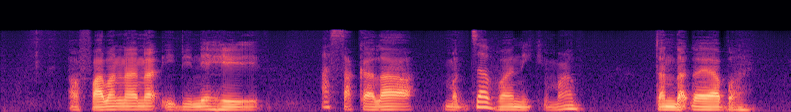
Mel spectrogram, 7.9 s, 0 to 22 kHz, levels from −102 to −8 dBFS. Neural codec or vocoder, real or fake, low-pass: codec, 16 kHz, 0.5 kbps, X-Codec, HuBERT features, trained on LibriSpeech; fake; 7.2 kHz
